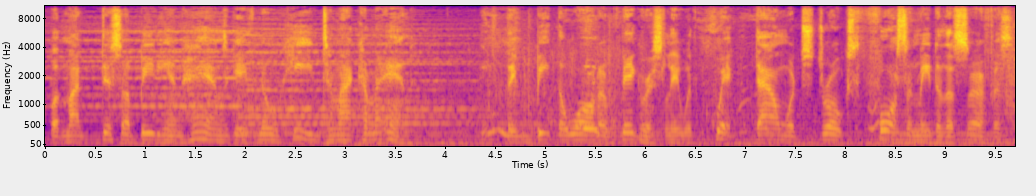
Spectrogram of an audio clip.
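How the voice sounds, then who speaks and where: A man's voice: mid-range voice, lightly acted. Condemned man played by a male actor, mid-range voice, solemn and intense, formal storyteller delivery for radio drama, strong music underneath. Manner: formal, deliberate, vividly descriptive. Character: condemned man recounting his hanging and escape, solemn, intense. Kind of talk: radio drama acting, literary first-person storytelling. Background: background music.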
